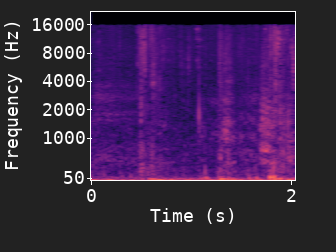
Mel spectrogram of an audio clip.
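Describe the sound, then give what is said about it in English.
An excited dog on a walk makes short, restless whimpers and snuffling noises amid scuffing footsteps on a hiking trail near a campsite, with a brief higher whine near the end. “And now I got back to the campsite, let the dog out of the trailer, and I'm taking him for a walk.”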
